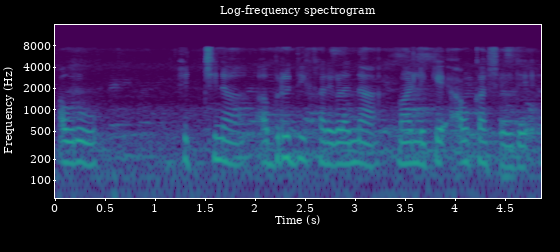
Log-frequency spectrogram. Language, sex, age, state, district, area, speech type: Kannada, female, 45-60, Karnataka, Chikkamagaluru, rural, spontaneous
